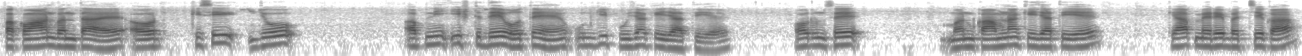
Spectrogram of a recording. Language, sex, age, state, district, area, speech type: Hindi, male, 30-45, Uttar Pradesh, Ghazipur, urban, spontaneous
